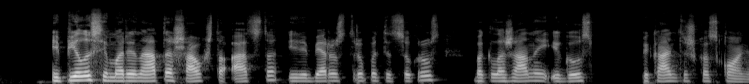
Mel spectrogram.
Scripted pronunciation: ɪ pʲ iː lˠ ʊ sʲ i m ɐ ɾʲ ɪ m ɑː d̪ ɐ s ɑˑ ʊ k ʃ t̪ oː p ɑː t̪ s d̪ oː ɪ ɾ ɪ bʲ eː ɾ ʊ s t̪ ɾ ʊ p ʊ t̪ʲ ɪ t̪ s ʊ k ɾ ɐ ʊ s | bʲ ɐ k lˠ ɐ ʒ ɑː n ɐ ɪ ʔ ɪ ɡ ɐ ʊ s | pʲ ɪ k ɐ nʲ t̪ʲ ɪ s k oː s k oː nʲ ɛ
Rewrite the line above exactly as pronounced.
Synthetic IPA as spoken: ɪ pʲ iː lˠ ʊ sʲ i m ɐ ɾʲ ɪ n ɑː t̪ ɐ ʃ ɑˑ ʊ k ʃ t̪ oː ʔ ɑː t̪ s t̪ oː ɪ ɾ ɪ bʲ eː ɾ ʊ s t̪ ɾ ʊ p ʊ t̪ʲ ɪ t̪ s ʊ k ɾ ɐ ʊ s | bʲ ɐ k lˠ ɐ ʒ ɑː n ɐ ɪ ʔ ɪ ɡ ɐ ʊ s | pʲ ɪ k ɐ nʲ t̪ʲ ɪ ʃ k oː s k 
